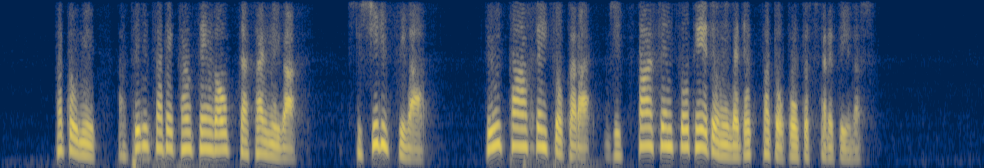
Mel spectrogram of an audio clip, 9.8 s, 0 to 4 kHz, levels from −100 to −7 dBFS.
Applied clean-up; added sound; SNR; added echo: neural mask model DeepFilterNet 3.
